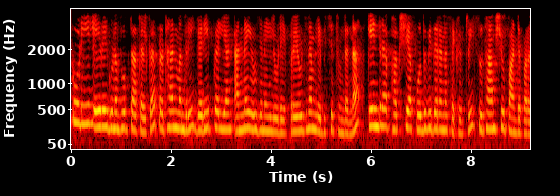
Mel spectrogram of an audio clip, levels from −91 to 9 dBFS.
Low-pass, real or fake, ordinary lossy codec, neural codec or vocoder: 3.6 kHz; fake; none; codec, 24 kHz, 3.1 kbps, DualCodec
